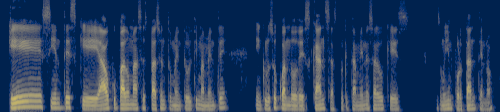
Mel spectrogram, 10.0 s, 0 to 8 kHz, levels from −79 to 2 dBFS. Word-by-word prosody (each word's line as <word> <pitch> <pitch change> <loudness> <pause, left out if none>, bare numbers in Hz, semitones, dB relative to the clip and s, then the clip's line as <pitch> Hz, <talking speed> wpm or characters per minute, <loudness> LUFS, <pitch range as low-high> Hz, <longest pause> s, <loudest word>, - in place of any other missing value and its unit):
¿qué 150 +4 +6
sientes 125 +1 -2
que 95 -2 +2
ha 100 +2 +7
ocupado 110 -2 +4
más 110 +1 -2
espacio 105 0 -1
en 105 - -10
tu 100 - -11
mente 90 +1 -6
últimamente? 95 +5 -5 0.5
Incluso 100 +5 -4
cuando 95 -3 +1
descansas, 95 +4 -2
porque - - -15
también 90 +2 -7
es 105 +1 -8
algo 100 0 -3
que 95 -1 -5
es 85 -10 -15 0.5
es - - -20
muy 95 +2 -5
importante, 95 -1 -3
¿no? 85 -5 -12
100 Hz, 145 wpm, -26 LUFS, 95-115 Hz, 0.5 s, ha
